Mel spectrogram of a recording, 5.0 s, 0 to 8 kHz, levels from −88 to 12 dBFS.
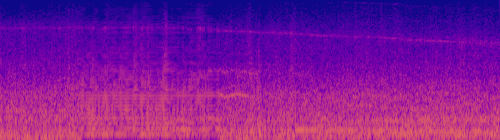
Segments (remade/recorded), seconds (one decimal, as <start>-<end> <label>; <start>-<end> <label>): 0.0-0.8 recorded; 0.8-2.2 remade; 2.2-5.0 recorded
